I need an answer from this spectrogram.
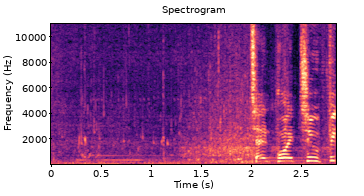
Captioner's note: water trickles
